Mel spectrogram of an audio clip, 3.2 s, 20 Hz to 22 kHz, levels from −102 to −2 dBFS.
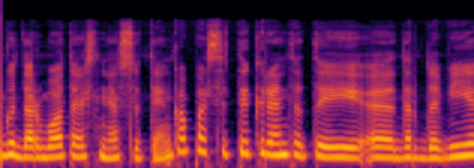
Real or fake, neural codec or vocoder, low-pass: real; none; 14.4 kHz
